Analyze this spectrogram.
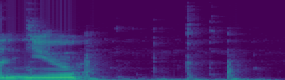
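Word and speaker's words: gnu: This is a new with the silent G. Usually when we have this G-N combination, the G is silent.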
